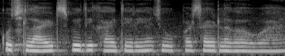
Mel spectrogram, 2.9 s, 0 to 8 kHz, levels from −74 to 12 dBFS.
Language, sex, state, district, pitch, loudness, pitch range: Hindi, female, Uttar Pradesh, Shamli, 205 Hz, -15 LUFS, 200-215 Hz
